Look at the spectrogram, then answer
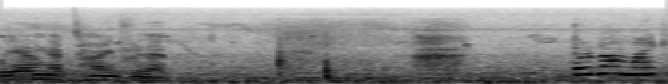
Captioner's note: sighing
